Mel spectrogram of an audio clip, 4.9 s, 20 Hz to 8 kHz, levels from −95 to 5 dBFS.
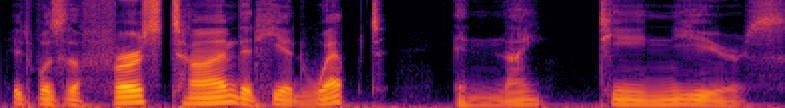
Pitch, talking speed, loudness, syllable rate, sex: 85 Hz, 145 wpm, -21 LUFS, 3.4 syllables/s, male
